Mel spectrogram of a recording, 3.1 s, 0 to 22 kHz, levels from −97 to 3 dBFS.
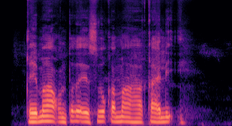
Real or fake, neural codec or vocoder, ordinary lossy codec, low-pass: fake; vocoder, 44.1 kHz, 128 mel bands, Pupu-Vocoder; none; none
